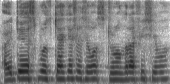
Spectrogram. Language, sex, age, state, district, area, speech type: Kashmiri, male, 30-45, Jammu and Kashmir, Ganderbal, rural, spontaneous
